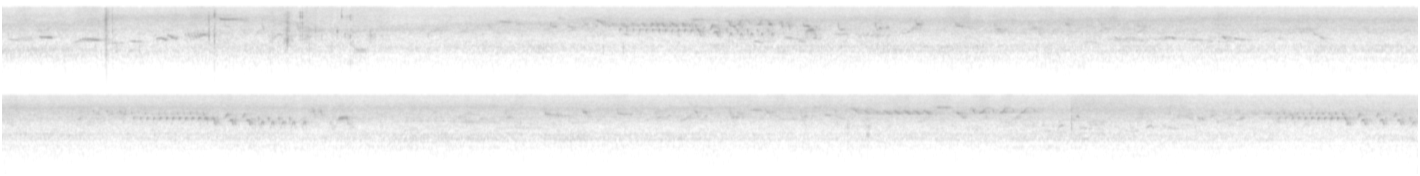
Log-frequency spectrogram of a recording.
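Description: Faint outdoor ambience with scattered bird calls and short, rapid chirping trills that come back every several seconds.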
